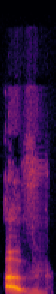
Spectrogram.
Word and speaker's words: of: uh of of and with a v sound it's spelled with an f but it's one of the rare cases where it's actually spelled with an intensive v sound um that's the full pronunciation of the word very commonly we will drop that consonant sound that v sound this f spelling and just say it with a schwa okay now that's what's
